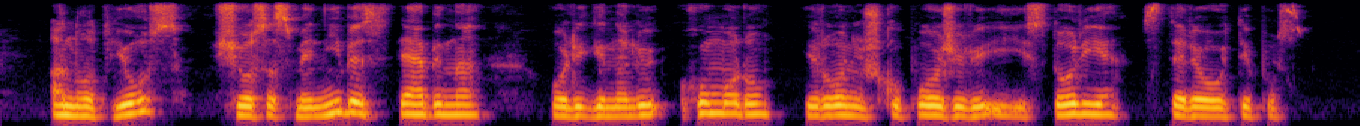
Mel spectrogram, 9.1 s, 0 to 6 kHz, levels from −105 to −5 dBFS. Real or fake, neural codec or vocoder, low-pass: real; none; 5.4 kHz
